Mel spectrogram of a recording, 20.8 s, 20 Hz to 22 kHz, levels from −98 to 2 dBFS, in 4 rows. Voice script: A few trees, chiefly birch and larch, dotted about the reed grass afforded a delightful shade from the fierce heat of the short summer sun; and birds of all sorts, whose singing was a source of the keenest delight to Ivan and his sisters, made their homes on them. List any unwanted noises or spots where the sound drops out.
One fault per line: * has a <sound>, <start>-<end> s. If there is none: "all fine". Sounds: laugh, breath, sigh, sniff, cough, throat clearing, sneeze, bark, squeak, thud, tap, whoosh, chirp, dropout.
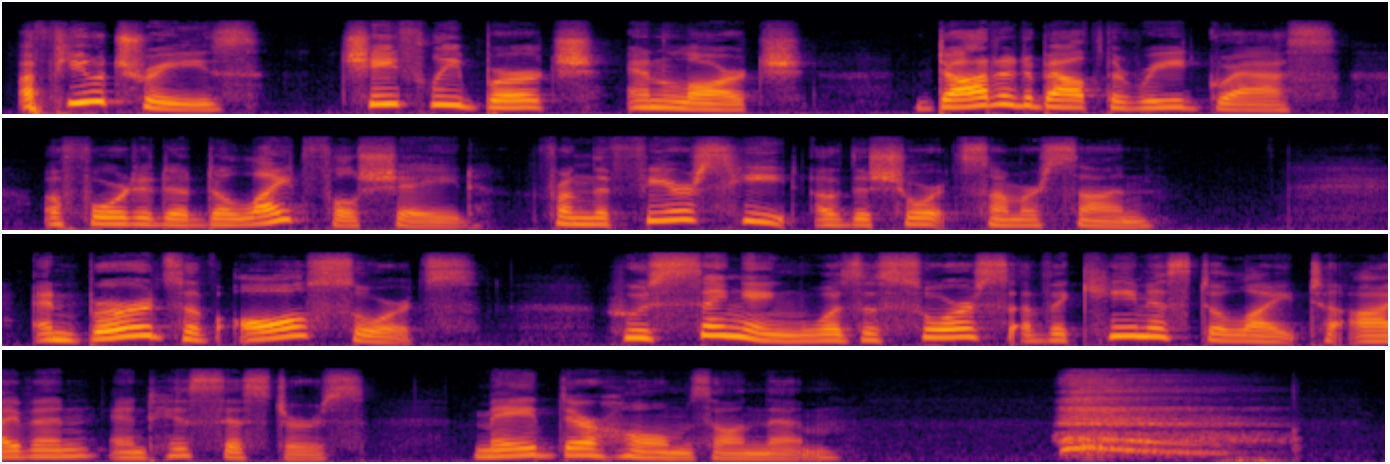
* has a sigh, 19.5-20.5 s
